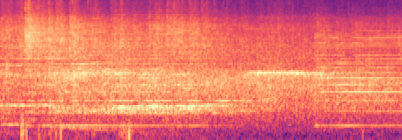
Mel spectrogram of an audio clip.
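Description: A church congregation applauds, steady clapping that sounds somewhat distant and fairly faint, with a sustained tone and a few sharp thuds running alongside.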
